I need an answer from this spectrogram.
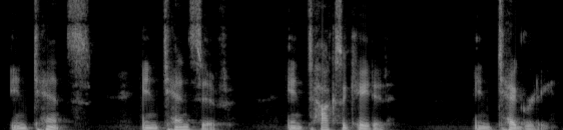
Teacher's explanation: the stress is after the NT in these words so we pronounce a t as a pure T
